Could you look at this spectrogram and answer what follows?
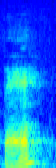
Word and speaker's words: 茶: And the region where my family came from, we pronounce the word cha as te, with the t sound.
